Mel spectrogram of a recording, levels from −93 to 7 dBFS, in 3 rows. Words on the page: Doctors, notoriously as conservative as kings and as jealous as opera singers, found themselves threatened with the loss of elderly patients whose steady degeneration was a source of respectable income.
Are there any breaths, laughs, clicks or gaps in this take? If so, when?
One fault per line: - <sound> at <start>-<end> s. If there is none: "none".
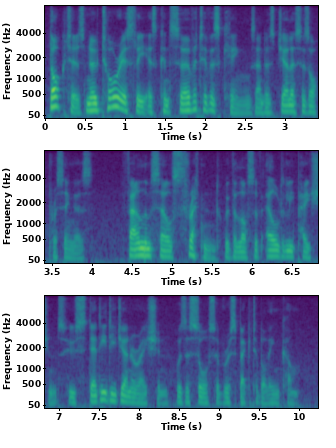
none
